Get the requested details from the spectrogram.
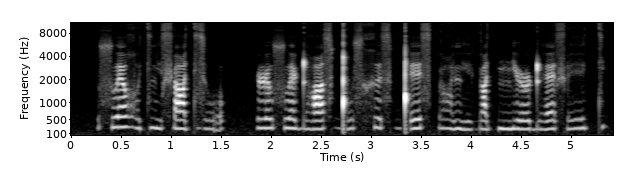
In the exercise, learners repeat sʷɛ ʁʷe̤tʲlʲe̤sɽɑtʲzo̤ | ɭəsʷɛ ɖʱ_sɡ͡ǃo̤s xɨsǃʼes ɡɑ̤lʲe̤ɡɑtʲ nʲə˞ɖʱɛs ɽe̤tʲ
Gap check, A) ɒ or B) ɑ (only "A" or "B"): B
